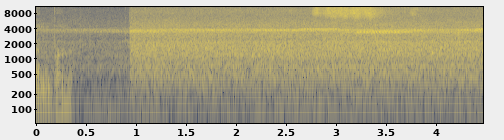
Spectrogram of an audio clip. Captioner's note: water rushing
